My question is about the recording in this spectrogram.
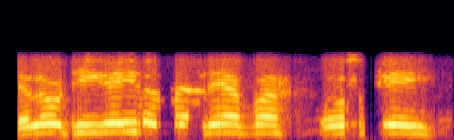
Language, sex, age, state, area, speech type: Punjabi, male, 18-30, Punjab, urban, conversation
